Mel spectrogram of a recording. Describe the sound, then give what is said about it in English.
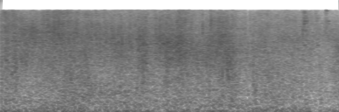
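A loud explosion roars as a trigger is clicked and a bomb detonates, a dense, rumbling blast that holds steady for the whole clip with no voices. “if one of us clicks the other trigger, then we detonate. Or if we don't click the trigger, then we both detonate.”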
